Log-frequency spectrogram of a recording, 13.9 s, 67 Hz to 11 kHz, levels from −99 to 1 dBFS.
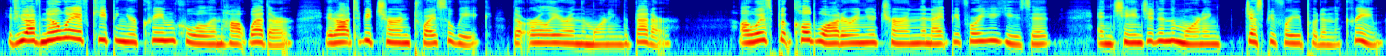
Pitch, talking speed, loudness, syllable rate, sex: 235 Hz, 235 wpm, -19 LUFS, 5.8 syllables/s, female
